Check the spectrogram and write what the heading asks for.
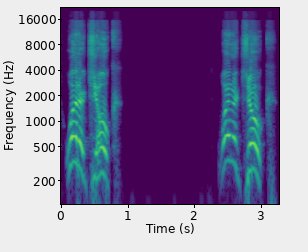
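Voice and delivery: loud, high scornful outburst; scoffing shout. Real, not acted. Vlogger mocking the boxer's top five, loud and scornful. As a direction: shout it out in disbelief.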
